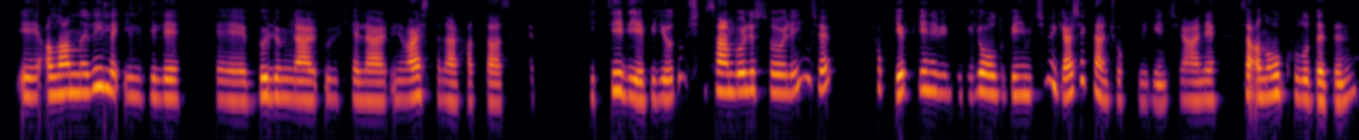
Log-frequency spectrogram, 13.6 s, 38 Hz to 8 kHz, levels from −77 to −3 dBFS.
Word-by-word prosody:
eee, 205 0 -1
alanlarıyla 235 +6 +3
ilgili, 195 -2 -4 0.3
eee, 175 -2 -5
bölümler, 195 -4 +2
ülkeler, 180 -2 -3
üniversiteler 190 -2 0
hatta 165 -1 -4
seçip 165 +4 -24 0.5
gittiği 205 +5 0
diye 185 -3 +1
biliyordum. 190 - -3
Şimdi 255 - -15
sen 245 -1 +7
böyle 250 +1 +5
söyleyince 260 - -1 0.4
çok 280 -1 -10
yepyeni 245 +2 +3
1 230 -1 -9
bilgi 215 +3 +1
oldu 225 -2 +3
benim 215 0 -2
için 220 - -14
ve 310 - +1
gerçekten 230 - +2
çok 175 0 -13
ilginç, 165 0 -10
yani, 180 0 -4 0.2
sa - - +4
anaokulu 200 -3 +1
dedin. 175 +6 +1
205 Hz, 135 wpm, -25 LUFS, 180-235 Hz, 0.5 s, sen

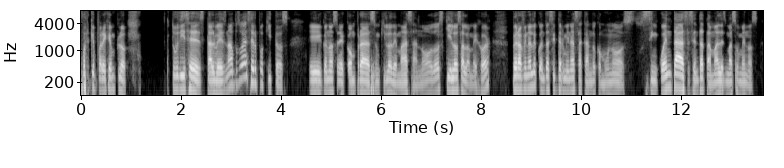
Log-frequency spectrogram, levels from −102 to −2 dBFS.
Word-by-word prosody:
porque, 155 +1 0
por 125 -4 -1
ejemplo, 130 -2 0 0.9
tú 140 0 -3
dices, 135 -7 +3
tal 110 0 +4
vez, 105 +2 +2
no, 165 - +1
pues 180 +2 -17
voy 250 +3 0
hacer 200 -8 0
poquitos, 180 - -8 0.4
y 110 -1 +1
q 115 - -2
no 115 0 0
sé, 105 -2 -2
compras 105 -1 +2
1 100 - -10
kilo 115 +4 -3
de 100 -2 -2
masa, 95 -3 -3
¿no? 100 +6 -9
2 130 +3 -4
kilos 125 -1 +1
a - - +4
lo 90 - -5
mejor, 90 0 -4 0.4
pero 135 0 +6
a - - +2
final 140 +2 0
de 165 - 0
cuentas 130 -1 -2
sí 130 - -6
terminas 125 -1 -1
sacando 100 +1 -5
como 95 +1 -10
unos 100 -3 -7 0.3
50, 140 - +5
60 110 +3 -1
tamales, 100 0 -1
más 100 0 -3
o 115 - -8
menos. 95 -5 -8
115 Hz, 190 wpm, -23 LUFS, 100-135 Hz, 0.9 s, pero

